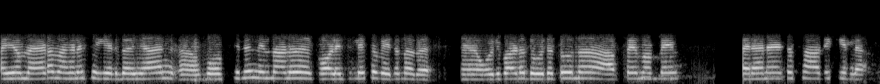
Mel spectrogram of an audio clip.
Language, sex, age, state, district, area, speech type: Malayalam, female, 18-30, Kerala, Kollam, rural, conversation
